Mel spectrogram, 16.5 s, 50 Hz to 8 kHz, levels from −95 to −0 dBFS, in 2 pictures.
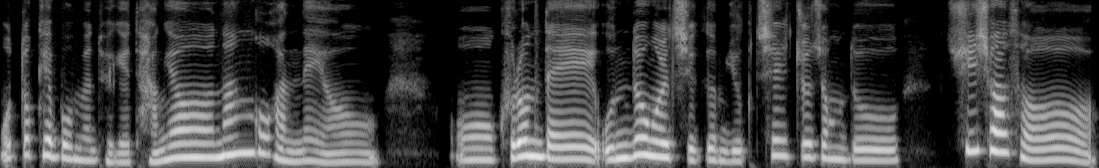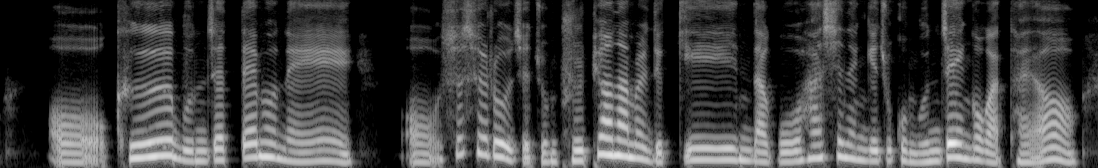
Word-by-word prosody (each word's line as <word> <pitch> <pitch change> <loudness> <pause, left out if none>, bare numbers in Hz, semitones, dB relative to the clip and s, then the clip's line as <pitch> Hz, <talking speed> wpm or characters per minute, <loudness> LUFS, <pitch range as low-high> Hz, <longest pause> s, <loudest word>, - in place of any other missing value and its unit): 어떻게 280 +3 -1
보면 210 -6 -2
되게 160 -4 -6
당연한 245 - +3
것 315 -2 -2
같네요. 165 -4 -5 0.6
어 200 -1 -2
그런데 215 -4 +4
운동을 245 +4 +5
지금 195 -4 -4
6-7 265 +9 -4
주 245 -1 -1
정도 190 -5 -2 0.4
쉬셔서 205 - +1 0.4
어 160 -1 -4
그 250 +4 +4
문제 180 +1 -2
때문에 180 -9 -1 0.4
어 160 +8 -7
"스스로 285 - -1
이제 195 - -4
좀 165 +1 -7
불편함을 245 +3 +3
느낀다."고 180 -1 -2
하시는 230 -1 -1
게 180 - 0
쪼끔 185 -2 -6
문제인 180 +9 +4
것 200 - -1
같아요. 170 +2 -3
200 Hz, 235 characters per minute, -22 LUFS, 180-245 Hz, 0.6 s, 운동을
